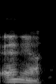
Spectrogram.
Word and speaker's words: Anja: so we're saying your name wrong. It's Anya.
